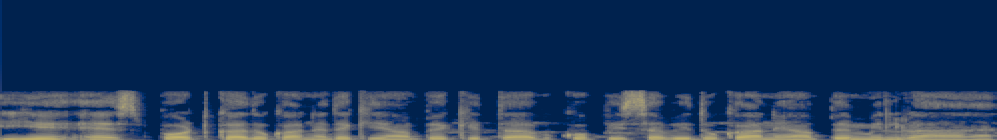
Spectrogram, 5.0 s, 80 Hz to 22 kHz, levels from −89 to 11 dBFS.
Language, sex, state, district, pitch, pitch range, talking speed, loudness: Maithili, male, Bihar, Begusarai, 140 Hz, 135-140 Hz, 205 wpm, -19 LUFS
